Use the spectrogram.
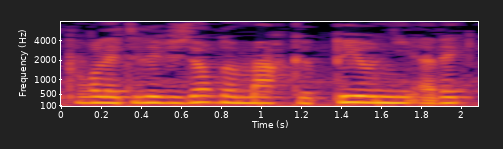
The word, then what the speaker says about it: Peony: Pour les téléviseurs de marque Peony, comme ça se prononce, mais sauf que ça a un Y à la fin.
